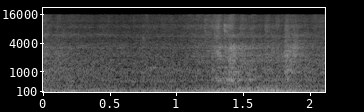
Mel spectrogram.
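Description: Steady low rumble inside the cab of a 2017 Ram 2500 Power Wagon rolling at low speed, its 6.4-litre Hemi V8 running lightly.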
